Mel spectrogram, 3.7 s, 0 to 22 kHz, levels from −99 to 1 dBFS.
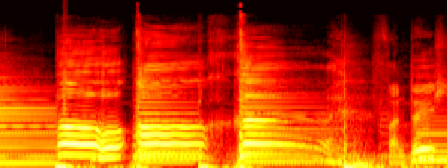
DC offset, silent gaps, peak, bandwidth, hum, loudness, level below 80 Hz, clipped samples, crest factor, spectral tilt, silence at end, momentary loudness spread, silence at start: under 0.1%; none; 0 dBFS; 11.5 kHz; none; -14 LUFS; -28 dBFS; under 0.1%; 14 dB; -7 dB/octave; 0 s; 18 LU; 0 s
